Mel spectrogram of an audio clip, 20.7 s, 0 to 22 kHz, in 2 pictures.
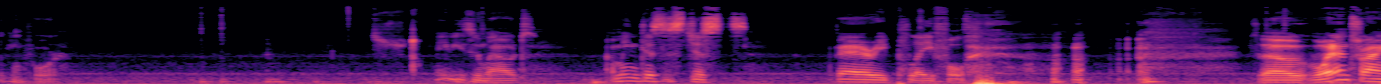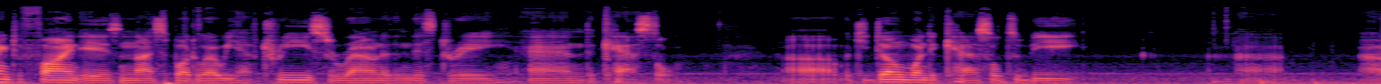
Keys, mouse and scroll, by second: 3.6-6.6 drag, 7.6 g, 15.5-17.8 scroll up 1, 17.8 g.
